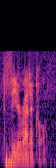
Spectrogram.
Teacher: How many syllables are in the word theoretical? 5. Stress on the second.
